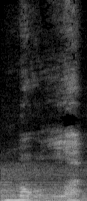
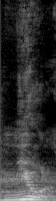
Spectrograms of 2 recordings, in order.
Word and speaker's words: Maul: You shall be known as Darth Maul. I think that'd be a better name for me, master. Do you prefer that or everybody when this movie comes up mispronounces it as mule?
